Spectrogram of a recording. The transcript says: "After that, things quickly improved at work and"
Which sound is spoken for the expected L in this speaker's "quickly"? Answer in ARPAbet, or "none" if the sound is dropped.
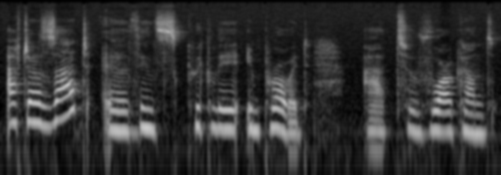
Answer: L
